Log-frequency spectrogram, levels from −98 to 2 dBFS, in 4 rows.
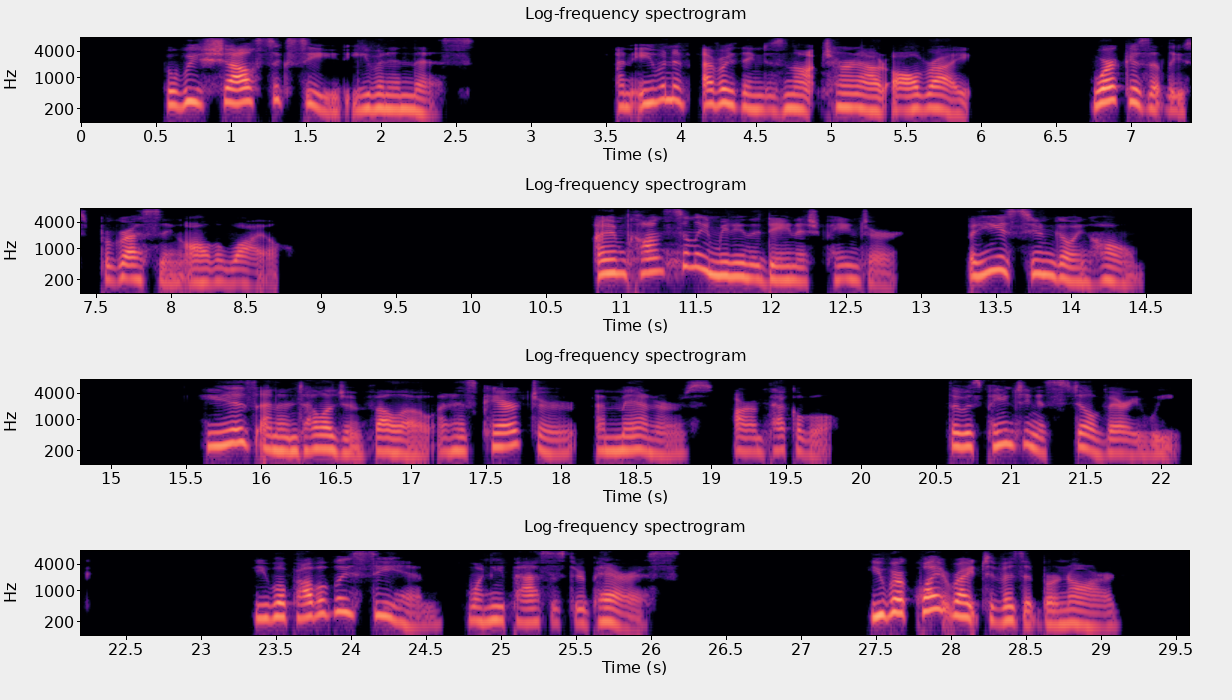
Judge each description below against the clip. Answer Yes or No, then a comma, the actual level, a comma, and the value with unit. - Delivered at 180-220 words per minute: No, average, 150 wpm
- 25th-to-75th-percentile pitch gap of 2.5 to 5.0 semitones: No, wide, 5.6 semitones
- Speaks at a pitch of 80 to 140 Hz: No, high, 215 Hz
